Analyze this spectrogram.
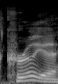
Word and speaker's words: Kroya: No, I pronounce Kroya how I do, because it is spelled vaguely similar to LaCroix.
